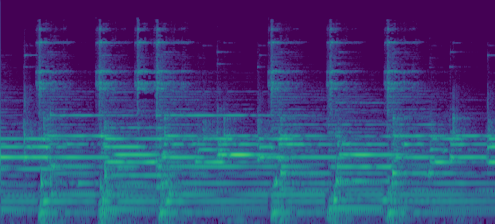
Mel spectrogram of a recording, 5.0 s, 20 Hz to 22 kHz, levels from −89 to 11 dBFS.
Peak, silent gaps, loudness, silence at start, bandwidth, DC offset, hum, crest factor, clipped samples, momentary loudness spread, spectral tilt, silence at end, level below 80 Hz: -12 dBFS; none; -25 LUFS; 0 s; 16.5 kHz; under 0.1%; none; 14 dB; under 0.1%; 7 LU; -3 dB/octave; 0 s; -56 dBFS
